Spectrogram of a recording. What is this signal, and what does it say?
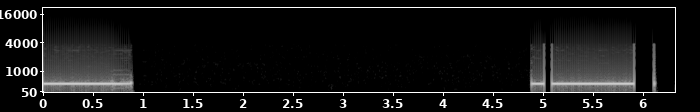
Ringback tone (Europe, 425 Hz).
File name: out- -2004- - - .25807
